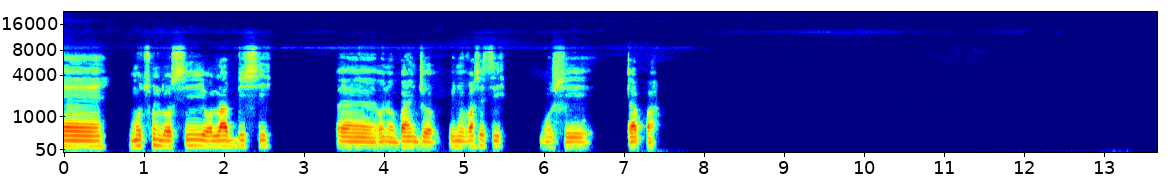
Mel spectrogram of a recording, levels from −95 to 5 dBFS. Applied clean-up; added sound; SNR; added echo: neural mask model Resemble Enhance denoiser.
